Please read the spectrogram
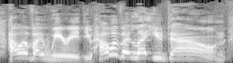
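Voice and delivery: a little snarky. A speaker reading scripture aloud voices God's lines to the people, mock-snarky. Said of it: "God getting a little snarky with the people".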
